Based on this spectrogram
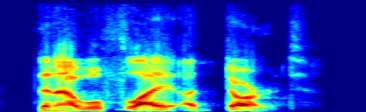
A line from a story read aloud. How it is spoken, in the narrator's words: said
